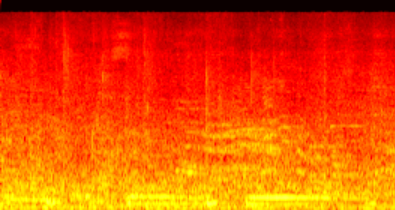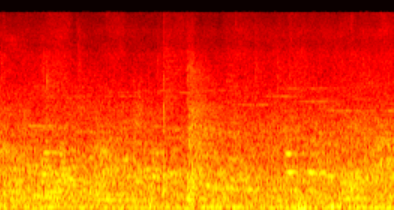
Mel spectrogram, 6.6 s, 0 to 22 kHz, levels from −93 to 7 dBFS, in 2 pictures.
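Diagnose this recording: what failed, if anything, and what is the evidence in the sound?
Nothing failed; no stage shows any fault in this recording.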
